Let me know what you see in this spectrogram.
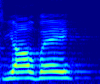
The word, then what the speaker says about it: Yahweh: God has revealed that his personal name, I believe, is pronounced Yahweh.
